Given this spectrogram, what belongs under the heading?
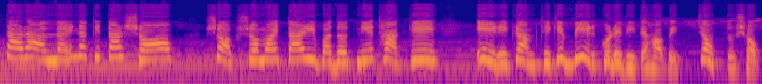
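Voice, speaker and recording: A woman's voice: extremely high pitch, lively intonation, a little slow, fairly bright tone, faint music behind, voice pushed up, exaggerated voice. A woman voicing a spiteful, scornful villager who grumbles and complains in a moral cartoon.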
